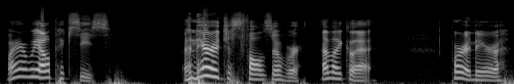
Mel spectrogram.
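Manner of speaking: high pixie voice, slipping; a fading squeaky fairy. Pretend. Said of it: "my pixie voice".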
